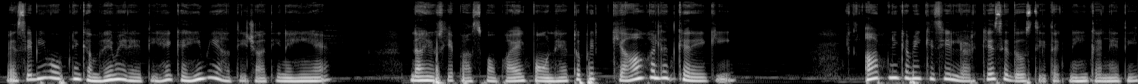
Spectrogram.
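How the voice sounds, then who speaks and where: A woman's voice: sits low, creaky, warm tone, no room sound. A woman reading a scripted first-person story as its narrator, with music behind her.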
